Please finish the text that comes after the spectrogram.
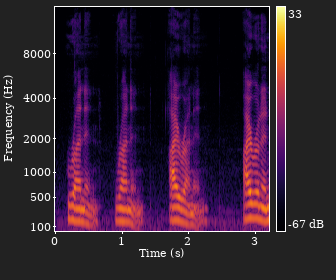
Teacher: those two words are really linked together because we have an ending and a beginning vowel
